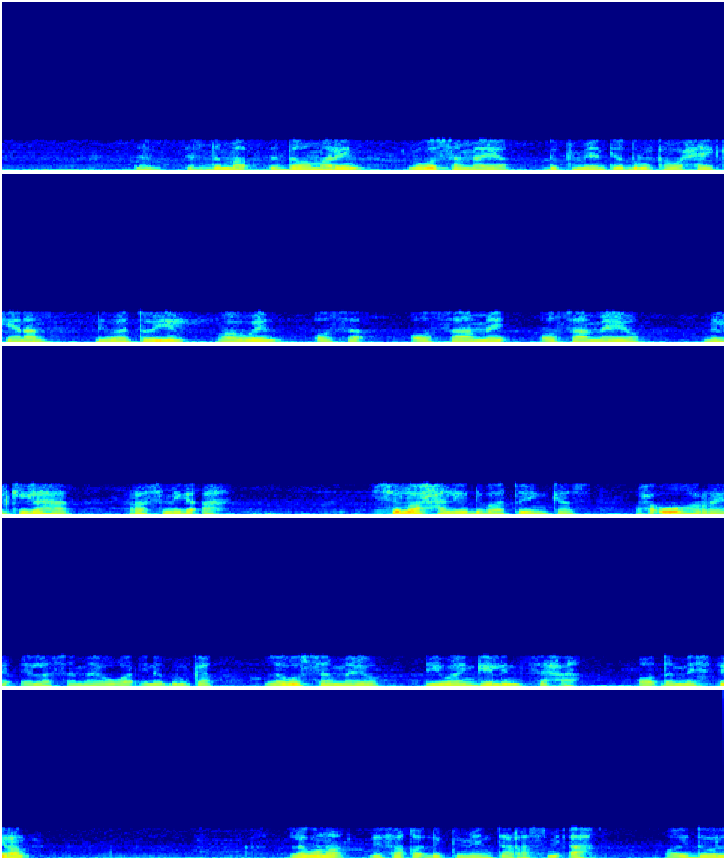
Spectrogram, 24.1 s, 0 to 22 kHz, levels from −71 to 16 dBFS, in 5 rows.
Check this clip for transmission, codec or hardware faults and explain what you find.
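One fault is present for the whole clip: Opus compression at a very low bitrate. Throughout the speech, the spectrum stops abruptly at about 4.1 kHz, giving a narrowband, telephone-like dullness. Within that band the sound is heavily damaged. Tones turn grainy, rough and noisy rather than swirling, because the encoder keeps each band's energy but fills starved bands with noise or folded copies of lower bands. This behaviour points to Opus's music mode running at around 12 kbps, which is likely the cause.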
